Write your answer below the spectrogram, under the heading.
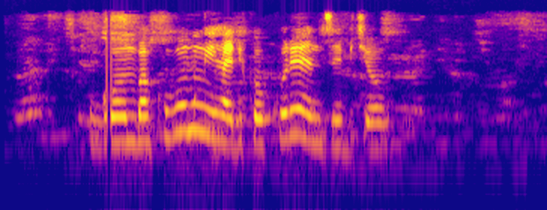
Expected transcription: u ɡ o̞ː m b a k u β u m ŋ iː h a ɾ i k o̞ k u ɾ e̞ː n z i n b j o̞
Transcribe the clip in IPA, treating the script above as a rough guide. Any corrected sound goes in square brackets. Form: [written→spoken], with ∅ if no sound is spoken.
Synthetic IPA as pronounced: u ɡ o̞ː m b a k u β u m ŋ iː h a ɾ i k o̞ k u ɾ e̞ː n z i [n→∅] b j o̞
